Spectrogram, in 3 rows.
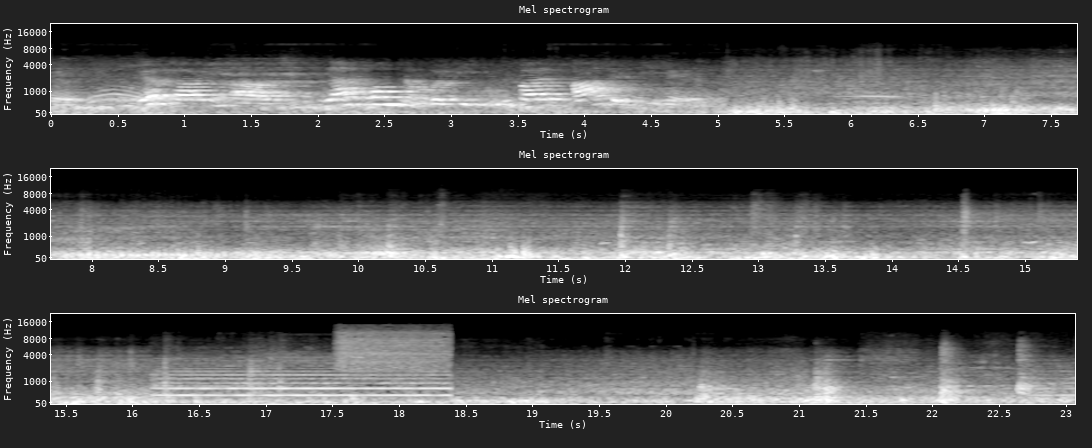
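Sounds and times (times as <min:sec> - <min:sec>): train wheels rumbling and clicking: 0:05.0 - 0:17.8, 0:19.4 - 0:23.0
train horn blast: 0:16.2 - 0:18.4, 0:22.7 - 0:23.0.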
